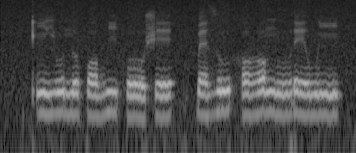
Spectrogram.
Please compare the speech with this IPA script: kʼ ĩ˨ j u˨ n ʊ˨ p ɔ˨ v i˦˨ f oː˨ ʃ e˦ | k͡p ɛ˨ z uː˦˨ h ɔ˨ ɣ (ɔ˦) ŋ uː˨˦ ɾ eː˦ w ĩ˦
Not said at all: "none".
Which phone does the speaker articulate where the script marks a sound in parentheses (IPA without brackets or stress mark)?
ɔ˦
